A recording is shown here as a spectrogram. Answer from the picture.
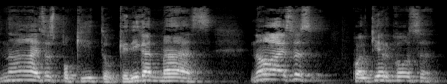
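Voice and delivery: high, loud dismissive protest; mock dissatisfaction. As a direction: wave it away loudly as far too little. Imitating someone wanting more praise.

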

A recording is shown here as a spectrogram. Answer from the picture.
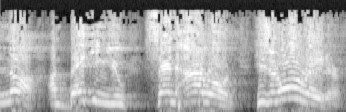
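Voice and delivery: high and loud, pleading for mercy; desperate begging. Retold or imitated. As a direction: beg as if your life depends on it. Moshe begging God to send Aaron.

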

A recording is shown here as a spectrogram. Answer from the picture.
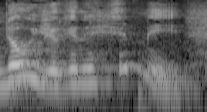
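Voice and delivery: put-on high, insistent child's protest, not loud; mock screaming boy. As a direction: imitate a panicked boy insisting. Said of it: "he gets louder and louder, and he's screaming".

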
